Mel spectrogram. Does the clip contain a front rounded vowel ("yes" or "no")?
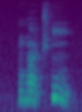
yes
